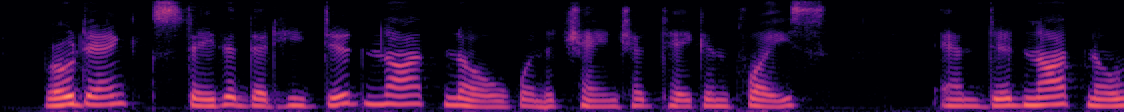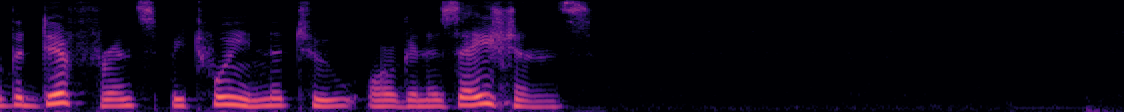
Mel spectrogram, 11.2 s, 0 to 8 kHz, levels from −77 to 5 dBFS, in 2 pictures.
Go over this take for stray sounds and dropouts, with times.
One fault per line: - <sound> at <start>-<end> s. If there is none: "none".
none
